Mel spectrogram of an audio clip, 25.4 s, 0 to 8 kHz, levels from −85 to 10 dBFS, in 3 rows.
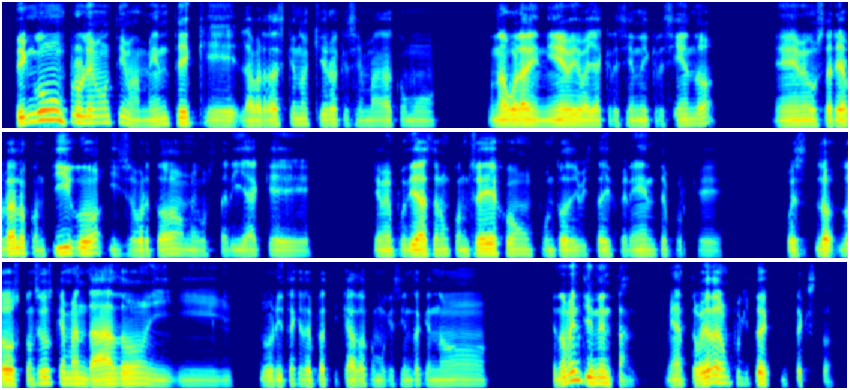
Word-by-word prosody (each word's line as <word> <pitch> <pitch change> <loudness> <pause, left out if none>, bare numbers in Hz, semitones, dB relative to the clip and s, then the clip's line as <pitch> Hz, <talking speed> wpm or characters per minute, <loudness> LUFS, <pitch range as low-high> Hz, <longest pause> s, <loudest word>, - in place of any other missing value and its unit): Tengo 170 +9 +7
un 215 -5 +8
problema 155 -1 +3
últimamente 125 -3 -1
que, 105 -5 -7
la 105 +1 -4
verdad 105 +2 -1
es 115 0 -4
que 120 - -11
no 120 0 -5
quiero 115 +1 -5
que 105 -1 -20
se 105 -1 -16
me 100 0 -10
haga 105 +1 -8
como 100 -1 -14 0.5
una 110 +1 +2
bola 110 +1 +6
de 110 -2 +5
nieve 110 +2 +4
y 110 - +3
vaya 105 -1 0
creciendo 105 +1 -9
y 105 - -10
creciendo. 115 +4 -6 0.6
Eh, 105 +1 0
me 110 - 0
gustaría 110 0 0
hablarlo 125 +4 +4
contigo 130 +6 +1
y 110 -1 -15
sobre 105 0 -6
todo, 115 +3 -4
me 110 -1 -10
gustaría 105 +1 -10
que 100 -2 -9 0.6
que 105 - -8
me 110 0 -1
pudieras 110 +1 +4
dar 115 - -5
un 115 - -6
consejo, 120 +3 +1
un 115 -2 -7
punto 110 +1 -6
de 105 - -6
vista 105 +1 -15
diferente 105 +2 -8
porque, 100 -2 -21 0.6
pues, 105 0 -6
lo 115 -1 +2
los 110 -1 +5
consejos 130 +5 -2
que 135 - -3
me 130 - 0
han 130 -1 0
dado 125 +3 +3
y 105 -3 -8
y 105 -1 -16 0.3
ahorita 105 +2 -6
que 120 - -14
lo 110 - -4
he 110 - -2
platicado 110 0 -6
como 105 -1 -12
que 105 - -20
siento 105 +2 -12
que 110 - -15
no 110 +1 -11 0.6
que 105 - -10
no 130 - +3
me 205 - +8
entienden 140 -9 +5
tanto. 100 -2 -13 0.2
Mira, 115 +2 -4
te 115 +1 -7
voy 125 +3 +6
a - - +9
dar 165 -1 +8
un 150 - -3
poquito 130 -2 -2
de 125 - +2
contexto. 105 -1 -16
110 Hz, 195 wpm, -23 LUFS, 105-120 Hz, 0.6 s, a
